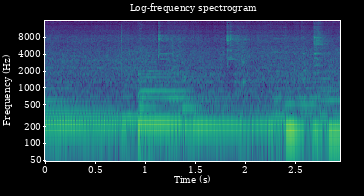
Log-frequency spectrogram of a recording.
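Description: Potatoes fry in a pan for a cauliflower, potato and poppy-seed dish, giving a continuous light sizzle with soft crackles and a few brief stirring knocks under a faint steady tone.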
